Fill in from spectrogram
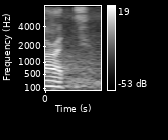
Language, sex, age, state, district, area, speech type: Bengali, male, 18-30, West Bengal, Paschim Medinipur, rural, read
